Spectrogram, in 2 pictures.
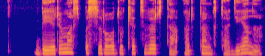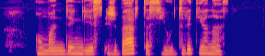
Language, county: Lithuanian, Vilnius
